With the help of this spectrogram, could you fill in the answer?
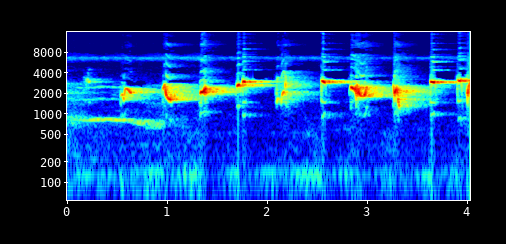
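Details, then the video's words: Yellow-vented bulbul, recorded for training songbirds, delivering a long trilling song of rapid, liquid chirps that step up and down in pitch, with a faint low whistled tone at the start. "Masteran Trucukan Ropel Panjang Garuda Tembakan"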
